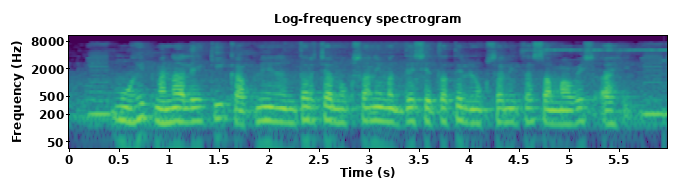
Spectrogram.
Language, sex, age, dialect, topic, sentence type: Marathi, male, 46-50, Standard Marathi, agriculture, statement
